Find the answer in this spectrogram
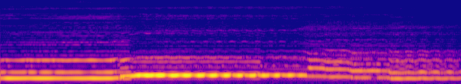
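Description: A male voice sings a wordless 'ooh, aah' vocalise in long held notes over a sustained violin accompaniment. The voice steps up about two seconds in and holds the note with vibrato, then steps back down note by note.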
